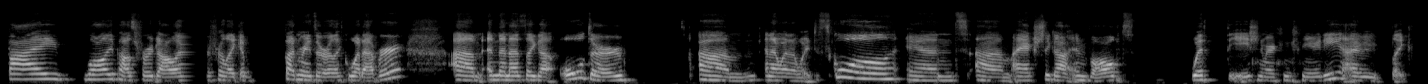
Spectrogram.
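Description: A woman's voice: mid-range voice, a bit bright. A young woman speaking casually and reflectively as an interview guest, often dropping "like" into her sentences. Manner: informal, reflective, peppers speech with "like". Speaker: guest, community organizer and campaign manager.

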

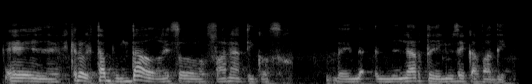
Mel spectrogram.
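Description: A man's voice: medium pitch, fairly even intonation, normal speed, husky. A man with an Argentine accent giving conversational commentary as a podcast co-host. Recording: dull, lo-fi voice audio.

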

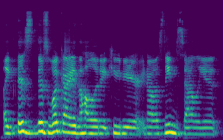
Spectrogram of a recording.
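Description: A woman with a soft voice, a streamer speaking as a guest in a casual interview, measured and thoughtful. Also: medium pitch. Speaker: podcast guest, full-time streamer. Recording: roomy echo.

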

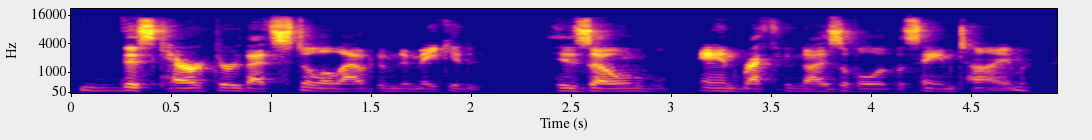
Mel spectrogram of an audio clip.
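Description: A man in a casual, analytical review chat, thoughtful and halting as he corrects himself along the way. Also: medium pitch, fairly even intonation, bright, forceful tone, rough recording. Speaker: theatre review podcast co-host.

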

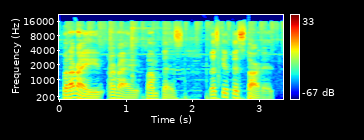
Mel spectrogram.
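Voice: medium pitch, sing-song, unhurried, darkish tone, soft background music. A podcast host conducting a mock interview, brash, sassy and openly insulting toward the guest.

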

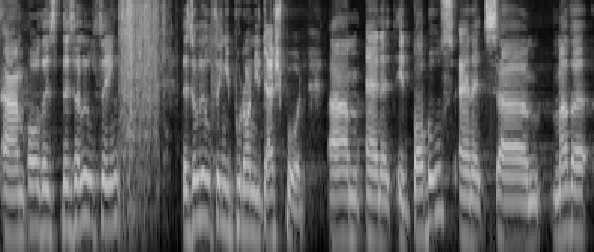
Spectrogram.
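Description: A man co-hosting a comedy podcast, telling rambling stories with frequent laughs and restarts. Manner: rambling, giggly, puts on high voices for quotes. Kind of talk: improvised comic banter.

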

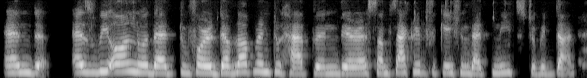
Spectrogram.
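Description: A young woman in her early twenties with a Nepali accent, speaking earnestly and softly as a podcast guest, often pausing to search for words. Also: high-pitched, steady tone, no room sound, dull audio. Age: young adult. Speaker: guest, youth climate activist. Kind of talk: podcast interview.

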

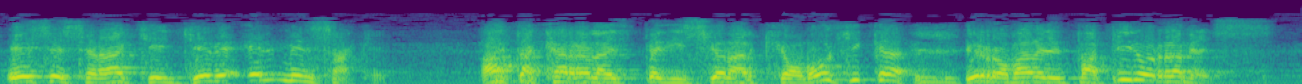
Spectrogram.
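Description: An actor playing a scheming, arrogant, cruel villain in an old radio serial, with a husky, theatrical, imperious delivery. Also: male voice, high-pitched, lively intonation, moderate pace, slight background noise. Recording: dull lo-fi old radio recording.

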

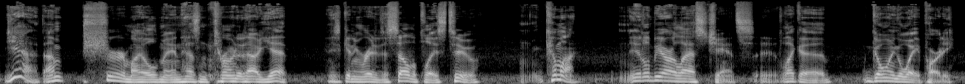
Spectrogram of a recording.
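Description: A man's voice: medium pitch, big pitch swings, normal speed, slight background noise. An actor playing an awkward, scheming man in an audio drama, talking to an old friend in a hesitant, stammering, over-eager way. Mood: eager, coaxing. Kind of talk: naturalistic audio drama dialogue.

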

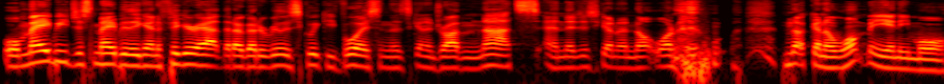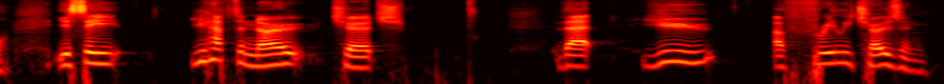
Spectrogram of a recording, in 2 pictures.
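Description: Earnest male preacher, smooth dry voice. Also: fairly high pitch, normal speed, dry recording. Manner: earnest, conversational preaching with rhetorical questions. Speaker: pastor. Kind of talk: sermon.

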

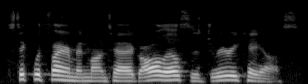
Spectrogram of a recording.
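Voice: mid-range voice, moderate pace, warm tone, close to an everyday voice. A reader voicing a mocking, erudite male fire captain who declaims quotations theatrically in a storybook reading. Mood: taunting. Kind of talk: audiobook character reading.

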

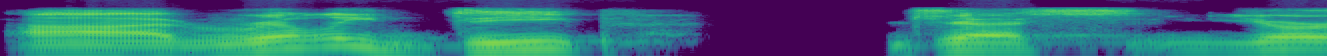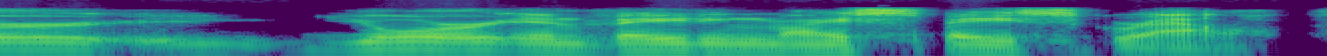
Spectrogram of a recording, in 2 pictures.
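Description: A man, telling a frightening encounter as a podcast guest, halting with many fillers. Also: animated, dry recording. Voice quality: deep bassy voice. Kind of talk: storytelling an encounter. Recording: dull lo-fi dry sound.

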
